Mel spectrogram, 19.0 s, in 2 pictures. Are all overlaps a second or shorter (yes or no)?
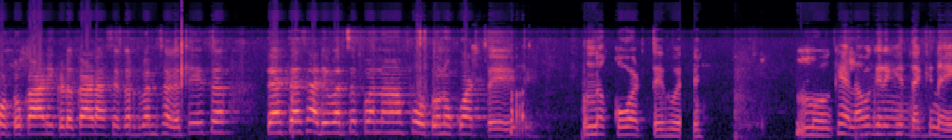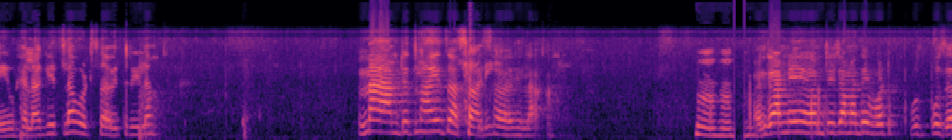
yes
